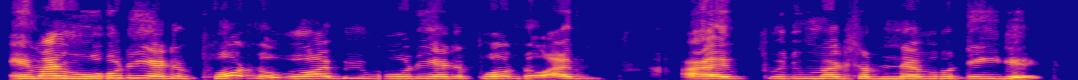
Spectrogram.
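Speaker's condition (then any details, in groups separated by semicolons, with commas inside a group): Cerebral palsy; childhood speech delay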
